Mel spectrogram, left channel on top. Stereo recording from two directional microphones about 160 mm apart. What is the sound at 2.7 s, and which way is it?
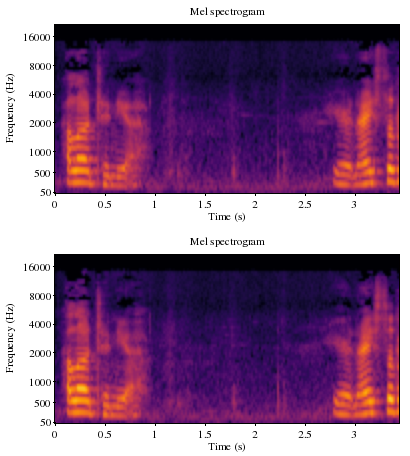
Speech, 25° right (ahead or behind).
